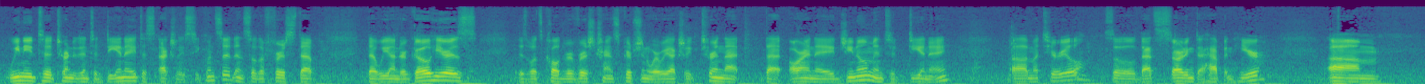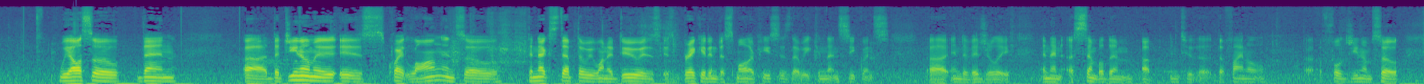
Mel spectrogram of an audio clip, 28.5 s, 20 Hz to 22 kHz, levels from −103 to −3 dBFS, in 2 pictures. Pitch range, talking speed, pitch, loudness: 105-130 Hz, 195 wpm, 115 Hz, -22 LUFS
